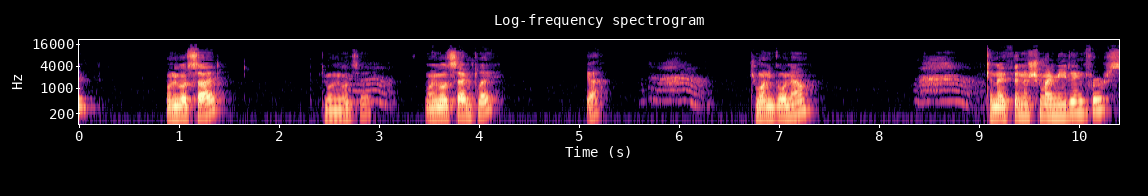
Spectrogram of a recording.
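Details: Pet cat in a small room giving a string of harmonic, wavering meows, roughly one every second or two, mixed with human voices and a steady low hum.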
